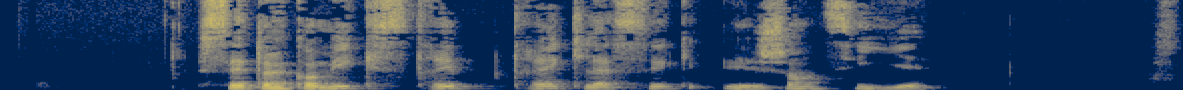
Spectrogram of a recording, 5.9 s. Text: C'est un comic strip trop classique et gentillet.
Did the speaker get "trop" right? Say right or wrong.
wrong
